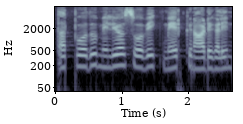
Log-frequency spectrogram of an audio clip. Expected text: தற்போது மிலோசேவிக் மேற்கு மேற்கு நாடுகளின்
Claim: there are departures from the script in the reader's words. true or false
true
